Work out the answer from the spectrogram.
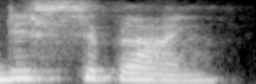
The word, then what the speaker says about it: discipline: and discipline. Yes, but we need to pronounce it this way. Discipline. So, it's a soft I each time.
